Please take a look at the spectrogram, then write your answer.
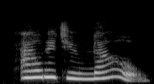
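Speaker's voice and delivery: play-acted tearful crying. Retelling what a crying woman said to her; imitating someone crying. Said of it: "looked up through her tears and said".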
